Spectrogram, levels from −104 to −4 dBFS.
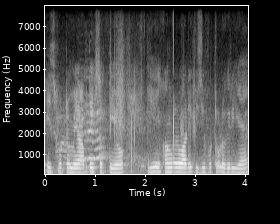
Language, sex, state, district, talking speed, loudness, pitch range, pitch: Hindi, female, Haryana, Jhajjar, 220 wpm, -17 LUFS, 195-205 Hz, 200 Hz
